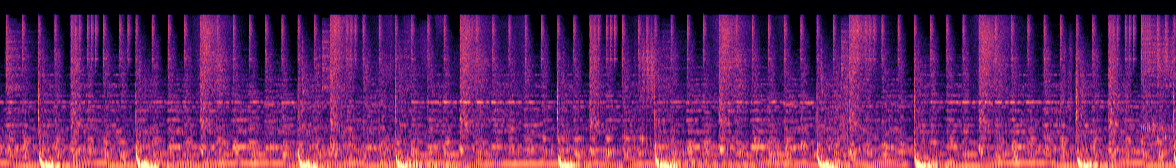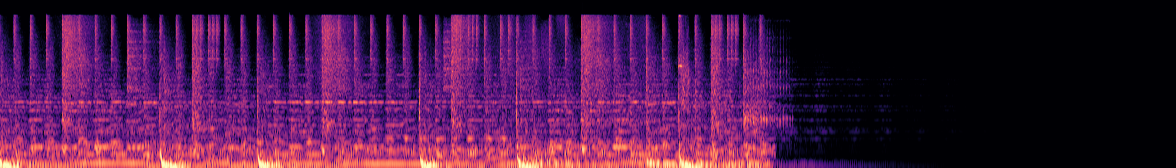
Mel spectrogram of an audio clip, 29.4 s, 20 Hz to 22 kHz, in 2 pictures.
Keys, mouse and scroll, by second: 5.9 s, 9.3 KP_0, 12.0 ctrl+s, 15.5 s, 19.1 s, 23.4 ctrl+s, 24.6 z, 25.6 z, 26.5 KP_0.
